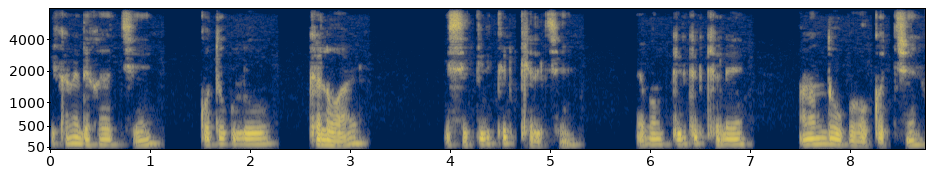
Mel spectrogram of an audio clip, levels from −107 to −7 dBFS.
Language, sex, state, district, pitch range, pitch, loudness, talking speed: Bengali, male, West Bengal, Jhargram, 105-120 Hz, 115 Hz, -28 LUFS, 95 wpm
